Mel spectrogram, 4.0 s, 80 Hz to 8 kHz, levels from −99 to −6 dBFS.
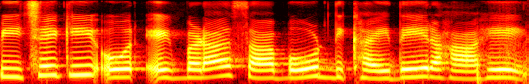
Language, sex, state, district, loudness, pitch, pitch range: Hindi, female, Madhya Pradesh, Dhar, -13 LUFS, 265 Hz, 240-320 Hz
